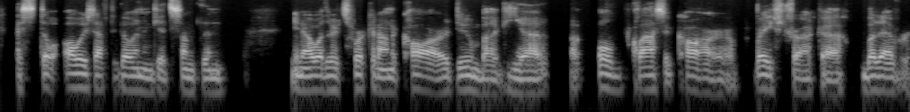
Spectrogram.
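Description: A man with an American accent and an unremarkable speaking voice talks fairly quickly at a fairly low pitch. The sound is dry and close with no echo, over a quiet background. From Upland, California. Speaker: full-time worker. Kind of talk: casual chat.

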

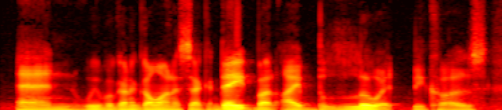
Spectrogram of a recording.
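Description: This man has an unremarkable speaking voice, fairly low in pitch. His intonation is fairly even. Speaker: podcast host. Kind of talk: solo podcast monologue, angry rant about Valentine's Day and work. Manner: conversational, stumbling with filler words.

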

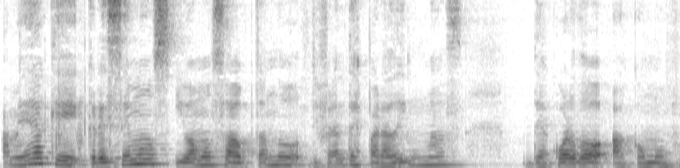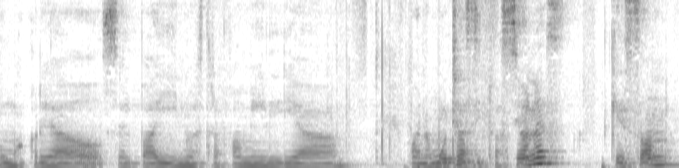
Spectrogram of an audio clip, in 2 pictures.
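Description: A woman speaks at a fairly slow pace with a fairly low pitch. It is an ordinary speaking voice with ordinary pitch variation. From Argentina. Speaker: belly dance teacher and podcaster. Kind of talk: casual monologue; guided meditation.

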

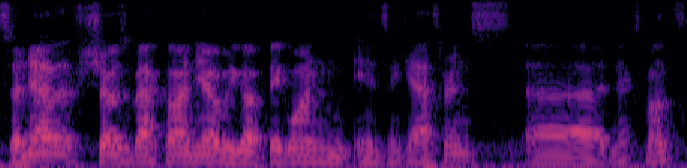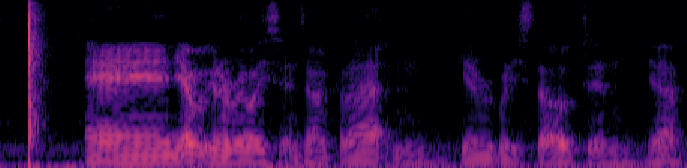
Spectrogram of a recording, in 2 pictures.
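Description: Audible room echo surrounds a man speaking at a fairly quick pace. His medium-pitched voice keeps a fairly even intonation. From London, England. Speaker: musician. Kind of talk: casual chat.

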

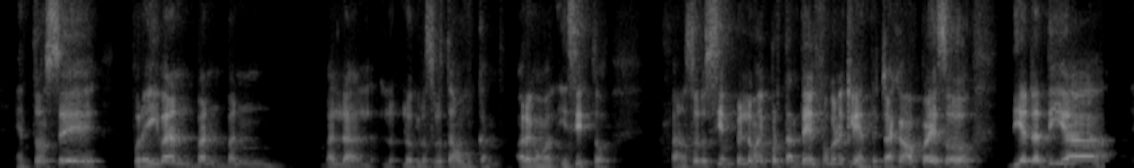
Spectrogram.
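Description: Someone with a Chilean accent speaks at a moderate pace with ordinary pitch variation. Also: man, fairly high pitch for a man. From Chile, Curicó. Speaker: fintech company executive. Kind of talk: interview. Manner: halting, many repetitions.

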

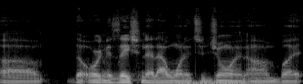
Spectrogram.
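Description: A man with a very deep, low pitch at a moderate pace, in a very clean recording with a silent background. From Virginia, Newport News. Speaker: entrepreneur, former college athlete. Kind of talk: casual interview.

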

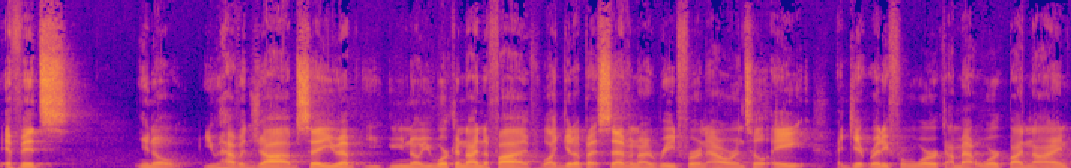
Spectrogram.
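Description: A man's fairly low, monotone, flat voice at a fairly quick pace, with an American accent, on a very clean recording with a silent background. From Iowa, US Midwest. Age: 20s. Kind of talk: casual faith discussion.

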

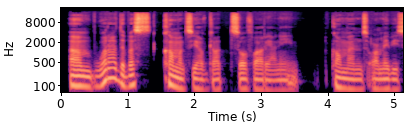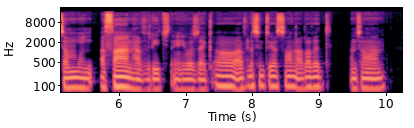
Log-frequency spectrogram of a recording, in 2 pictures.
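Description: Against a silent background on a very clean recording, a man with an Arabic accent speaks at a moderate pace in a very deep, low voice, dark and mellow in tone with fairly even intonation. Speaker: podcast host. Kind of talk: casual interview.

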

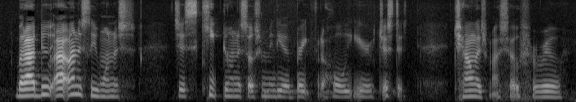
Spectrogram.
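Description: A woman speaks at a fairly quick pace with a fairly low pitch and fairly even intonation. Her loudness swings widely on a very clean recording with a silent background. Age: 20s. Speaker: former basketball player, podcaster. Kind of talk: casual personal testimony to camera. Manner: casual with filler words and laughs.

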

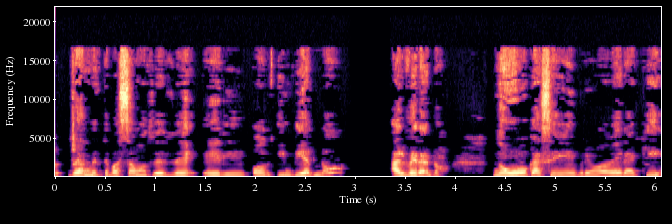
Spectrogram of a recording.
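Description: A woman with a high-pitched voice and a dark, mellow tone uses ordinary pitch variation and leaves long, frequent pauses. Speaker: knitting podcast host. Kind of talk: casual chat.

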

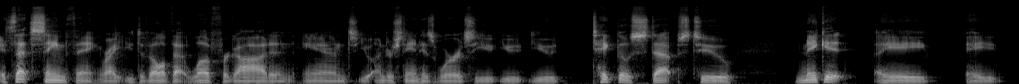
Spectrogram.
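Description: In an American accent, a man speaks at a fairly slow pace with a very deep, low pitch and ordinary pitch variation, on a very clean recording with a silent background. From California, US. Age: 30s. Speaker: real estate entrepreneur, former firefighter. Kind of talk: casual interview.

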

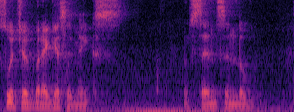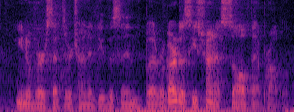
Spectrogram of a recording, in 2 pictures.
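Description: A man speaks at a fairly quick pace with a normal speaking voice. His pitch is fairly low and his intonation fairly even. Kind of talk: casual podcast chat.

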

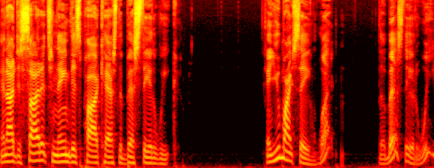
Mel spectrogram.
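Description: On a very clean recording with a silent background, a man with a medium-pitched voice speaks with long, frequent pauses. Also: lively intonation, fairly quick pace. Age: 40s. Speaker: podcast host. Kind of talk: solo monologue introduction.

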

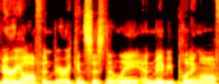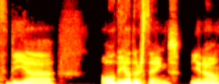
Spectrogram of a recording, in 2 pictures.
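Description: In an American accent, a man with a plain, everyday voice speaks at a fairly high pitch and a moderate pace. His pitch varies in an ordinary way, and the background is quiet. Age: 30s. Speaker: entrepreneur and sales coach. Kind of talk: casual interview chat. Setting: remote call from his apartment.

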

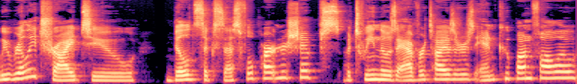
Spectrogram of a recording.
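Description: A woman with an American accent, lively intonation and a moderate pace in a very clean recording with a silent background. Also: medium pitch for a woman. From Missouri. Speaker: partnerships director. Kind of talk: casual chat.

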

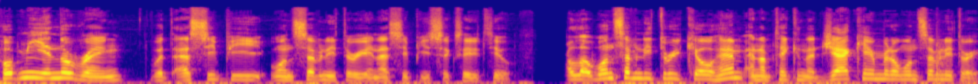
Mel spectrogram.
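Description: Here is a man talking at a very fast pace. His fairly high pitch moves with lively intonation. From Italian heritage. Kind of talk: casual chat.

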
